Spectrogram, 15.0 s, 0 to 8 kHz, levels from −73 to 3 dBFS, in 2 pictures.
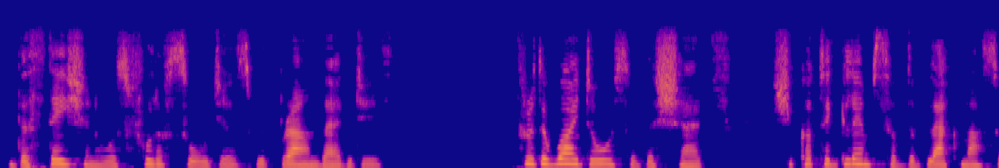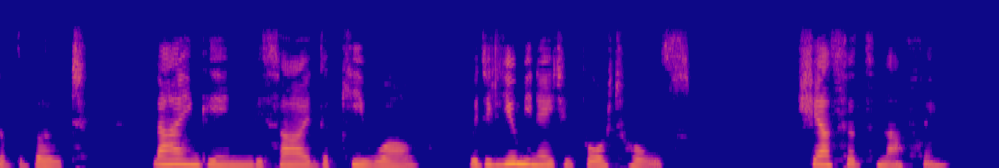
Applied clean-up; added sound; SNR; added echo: none; none; none; none.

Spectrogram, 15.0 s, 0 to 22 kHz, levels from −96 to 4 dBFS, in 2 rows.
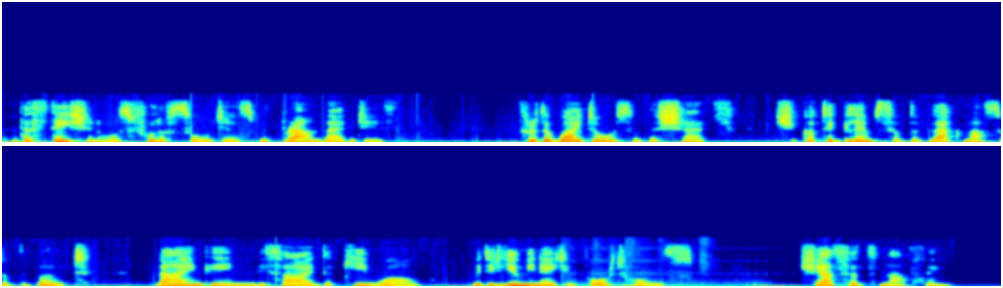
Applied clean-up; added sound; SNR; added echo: neural separator model SepFormer DNS4.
